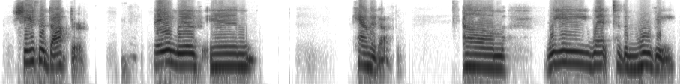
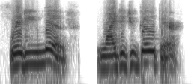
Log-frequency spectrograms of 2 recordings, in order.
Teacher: pitch falls at the end. And we tend to use falling for statements and WH questions.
